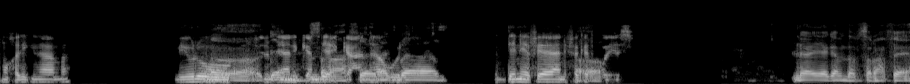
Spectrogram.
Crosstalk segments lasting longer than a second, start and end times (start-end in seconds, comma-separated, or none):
2.1-3.8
